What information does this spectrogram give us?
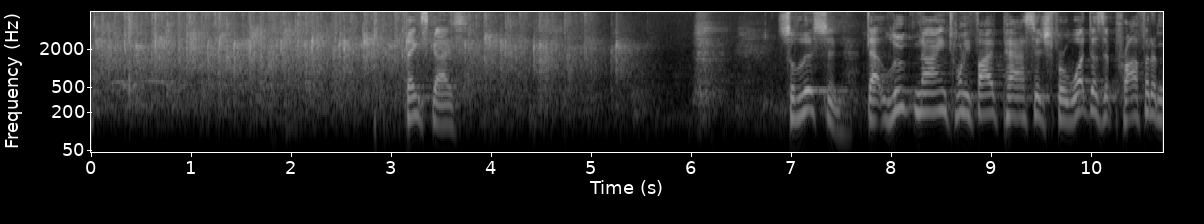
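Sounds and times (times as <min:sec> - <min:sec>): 
audience applause: 0:00.0 - 0:05.6
speech: 0:03.2 - 0:03.9, 0:07.0 - 0:10.7.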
